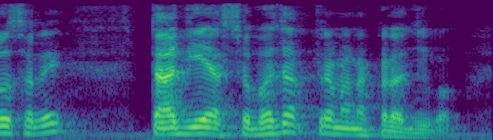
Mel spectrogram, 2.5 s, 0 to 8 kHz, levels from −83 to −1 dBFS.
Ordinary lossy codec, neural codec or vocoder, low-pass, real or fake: AAC, 48 kbps; codec, 16 kHz, 4 kbps, FunCodec, trained on Chinese and English, 50 frames a second; 7.2 kHz; fake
